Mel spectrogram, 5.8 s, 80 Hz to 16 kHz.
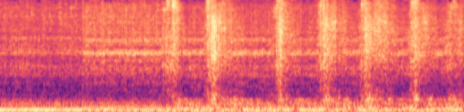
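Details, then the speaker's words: Freshly rebuilt Honda CBR1000 engine in a buggy after major cylinder damage, running in the frame: even, steady exhaust note with clean beat and no knocks or rattles; sounds healthy, much better than before the rebuild. "ah it's running it's right it sounds healthy it sounds so much better so much better than it did last time"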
